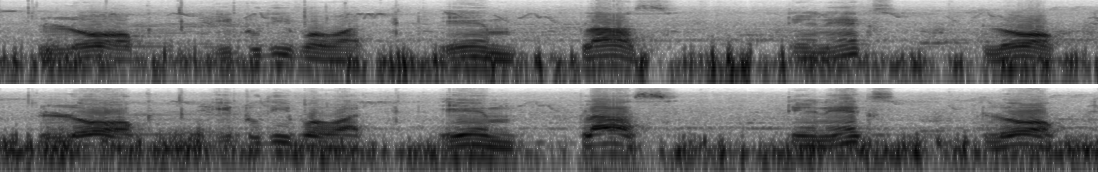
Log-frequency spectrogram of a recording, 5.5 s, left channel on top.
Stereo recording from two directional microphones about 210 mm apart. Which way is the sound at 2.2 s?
50° right (ahead or behind).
